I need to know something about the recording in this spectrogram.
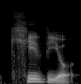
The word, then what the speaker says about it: Kiwior: Cheekster, it's pronounced Kiwior. Thank you so much. I would have definitely not pronounced it like Kiwior.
